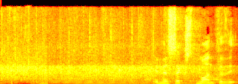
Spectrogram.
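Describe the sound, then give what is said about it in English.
A crowd claps steadily for the narrators of the Christmas story in a dense, continuous wash of applause that holds for the whole stretch, with voices rising over it toward the end. “So, would you please give a round of applause to our narrators for the Christmas story?”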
